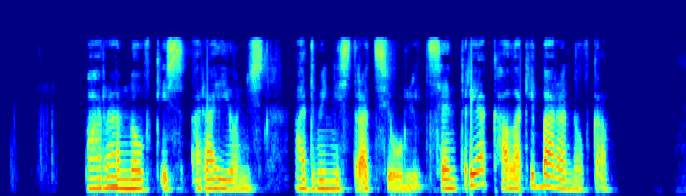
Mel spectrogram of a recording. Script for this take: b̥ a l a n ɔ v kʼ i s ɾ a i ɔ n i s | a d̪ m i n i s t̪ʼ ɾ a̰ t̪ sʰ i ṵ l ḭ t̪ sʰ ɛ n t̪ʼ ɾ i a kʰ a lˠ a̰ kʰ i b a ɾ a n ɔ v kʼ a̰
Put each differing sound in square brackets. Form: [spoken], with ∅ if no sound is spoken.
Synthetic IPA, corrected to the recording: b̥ a [ɾ] a n ɔ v kʼ i s ɾ a i ɔ n i s | a d̪ m i n i s t̪ʼ ɾ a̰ t̪ sʰ i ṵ l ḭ t̪ sʰ ɛ n t̪ʼ ɾ i a kʰ a lˠ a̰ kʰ i b a ɾ a n ɔ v kʼ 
